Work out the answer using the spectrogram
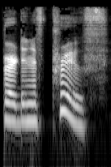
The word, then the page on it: burden of proof: British English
